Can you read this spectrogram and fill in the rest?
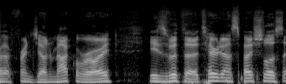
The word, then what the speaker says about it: McElroy: McElroy. Is it McElroy? – Yeah. – God damn it! – It's just like a Big Mac, like a gun or right.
